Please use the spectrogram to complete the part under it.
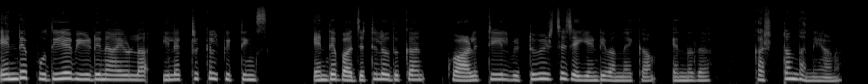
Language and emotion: Malayalam, sad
